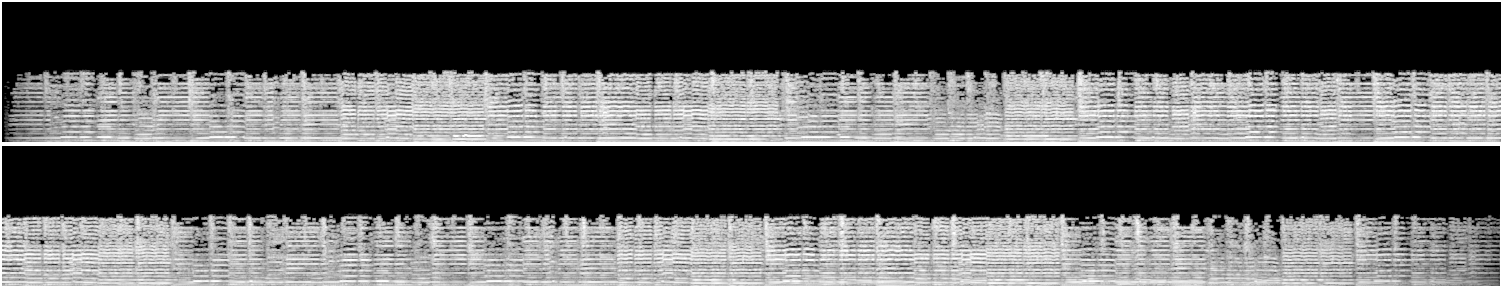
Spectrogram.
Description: A breton group - Un groupe breton - A strolad breizad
